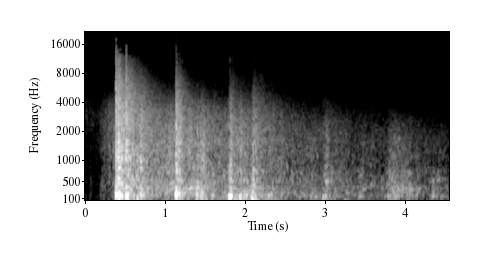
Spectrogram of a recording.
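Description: Thunder cracks and rumbles through a storm, with several sharp booms in quick succession trailing into a long, low roll. It is loud, with no voices.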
